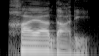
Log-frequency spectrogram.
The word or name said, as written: ख़ाया दारी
